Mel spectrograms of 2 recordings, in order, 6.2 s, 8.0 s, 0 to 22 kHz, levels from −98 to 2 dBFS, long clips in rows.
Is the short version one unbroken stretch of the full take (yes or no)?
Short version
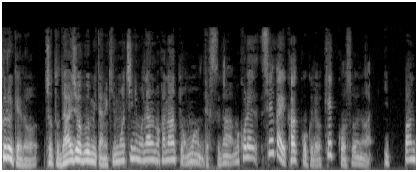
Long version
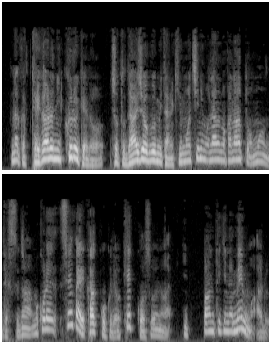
yes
